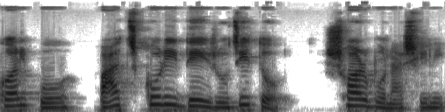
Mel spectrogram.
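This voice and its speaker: A woman's voice shows vocal fry and very wide pitch swings. The recording is very clean, with a silent background. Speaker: audio story narrator. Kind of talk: channel intro to listeners.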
